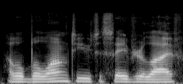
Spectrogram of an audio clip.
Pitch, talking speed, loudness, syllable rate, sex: 130 Hz, 295 wpm, -15 LUFS, 5.8 syllables/s, male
